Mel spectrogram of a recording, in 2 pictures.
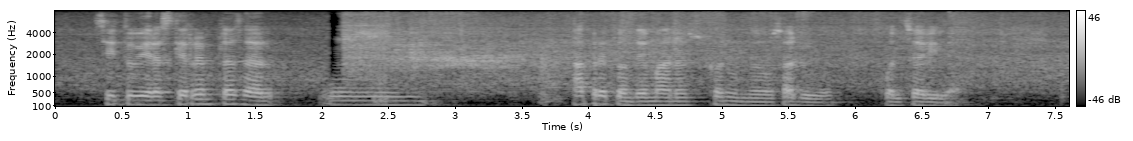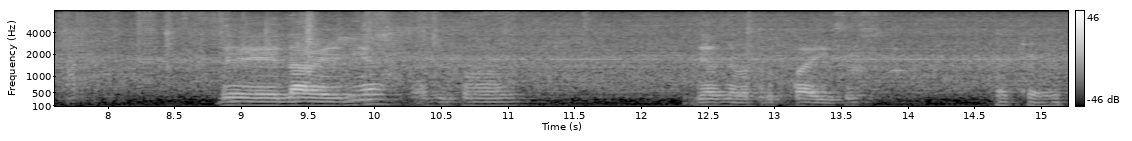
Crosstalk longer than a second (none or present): none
